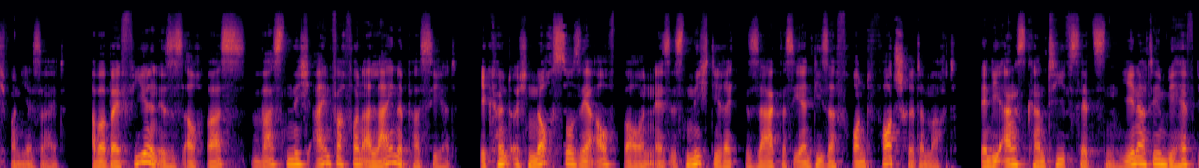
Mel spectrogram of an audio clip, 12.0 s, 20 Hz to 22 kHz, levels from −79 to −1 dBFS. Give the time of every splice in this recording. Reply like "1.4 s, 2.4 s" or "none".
none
